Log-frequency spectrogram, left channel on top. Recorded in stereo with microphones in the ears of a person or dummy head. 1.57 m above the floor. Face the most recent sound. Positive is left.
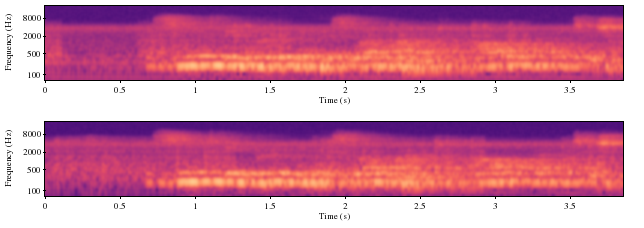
turn(degrees=-5)  # may be behind; listen again after turning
